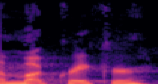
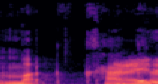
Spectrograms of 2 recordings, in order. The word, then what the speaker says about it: muckraker: Oh, yeah, muckraker, not muckcracker.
